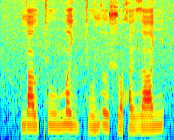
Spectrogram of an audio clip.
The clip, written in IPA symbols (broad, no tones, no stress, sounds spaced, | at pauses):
j a u̯ c u m ɐ ʎ c u j ɵ ʃ o ħ e ð a ɲ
